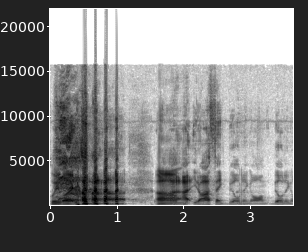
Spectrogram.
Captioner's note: laughter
